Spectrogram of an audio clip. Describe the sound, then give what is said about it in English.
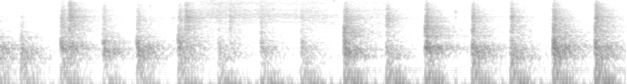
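A steady series of about a dozen firm knocks on the wooden door of a manor, evenly paced, each a dull hollow thud with no voices. “I'm knocking on the door. Knock, knock, knock.”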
